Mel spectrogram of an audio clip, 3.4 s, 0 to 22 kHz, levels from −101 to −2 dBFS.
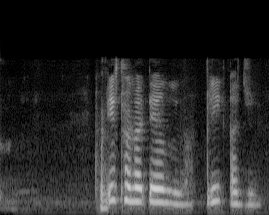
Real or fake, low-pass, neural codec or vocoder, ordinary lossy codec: fake; 7.2 kHz; autoencoder, 22.05 kHz, a latent of 192 numbers a frame, VITS, trained on one speaker; AAC, 32 kbps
